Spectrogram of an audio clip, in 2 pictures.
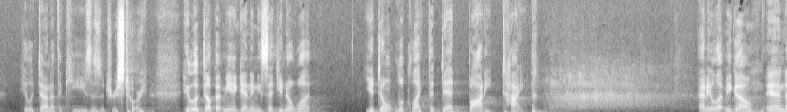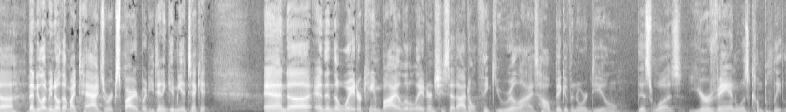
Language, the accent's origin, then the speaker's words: English; Oklahoma City, Oklahoma, United States; we're from Oklahoma City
